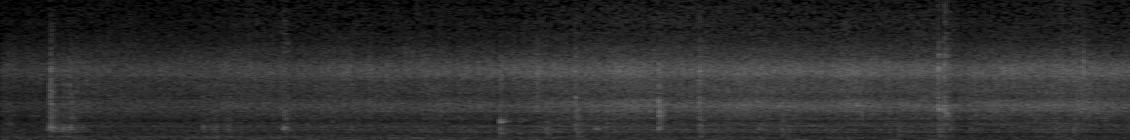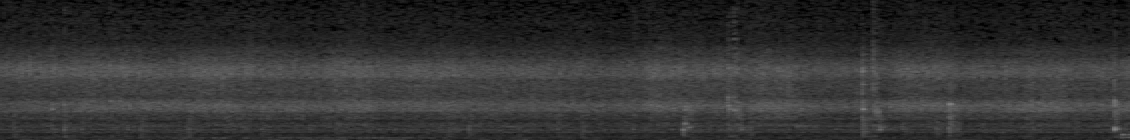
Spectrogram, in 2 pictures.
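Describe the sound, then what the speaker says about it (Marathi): Capsicum peppers stir-fry in hot oil with tomatoes, a continuous soft sizzle and hiss over the whole stretch, broken by occasional faint clicks and scrapes of a spatula against the pan. "आता मिरच्या टाकून घेऊ"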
